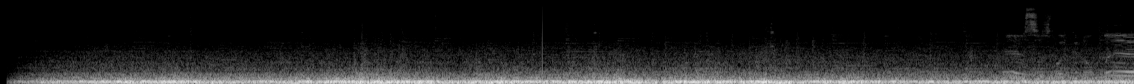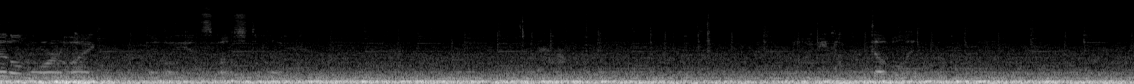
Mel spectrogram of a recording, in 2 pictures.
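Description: Steady low rumble of a car driving, tyre and engine noise heard from inside the cabin. A brief snatch of voice or music comes through about ten to twelve seconds in.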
